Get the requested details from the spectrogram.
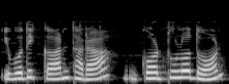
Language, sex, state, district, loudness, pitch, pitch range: Chakma, female, Tripura, Dhalai, -13 LUFS, 275 Hz, 245-310 Hz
